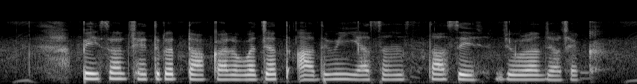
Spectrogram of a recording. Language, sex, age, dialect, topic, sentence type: Magahi, female, 18-24, Northeastern/Surjapuri, banking, statement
